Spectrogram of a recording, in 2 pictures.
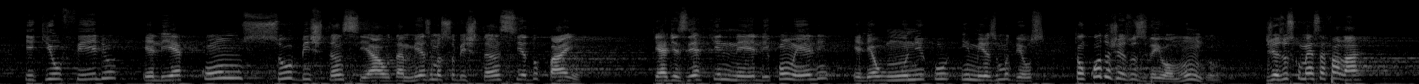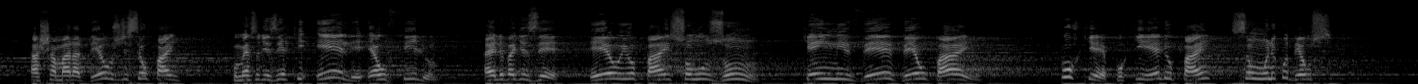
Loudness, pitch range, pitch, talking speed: -38 LUFS, 210-260 Hz, 230 Hz, 165 wpm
